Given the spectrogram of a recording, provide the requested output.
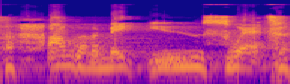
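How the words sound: It is said in a creepy, menacing way.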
